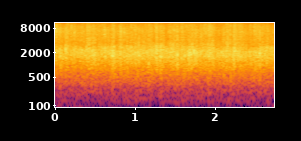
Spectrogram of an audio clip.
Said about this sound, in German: Vielleicht können wir noch mal einen Applaus haben für dieses mutige Engagement.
